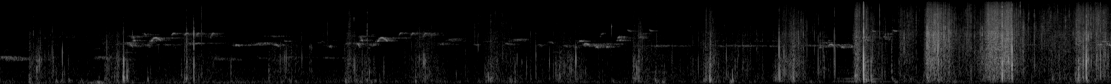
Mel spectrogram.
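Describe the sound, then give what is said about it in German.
Birds chirp in a spring forest floored with thick green moss and dried ferns, their faint high calls repeating early on while crunching footsteps step steadily through the undergrowth and grow louder toward the end. “Die Vögel, die hier gerade zwitschern”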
